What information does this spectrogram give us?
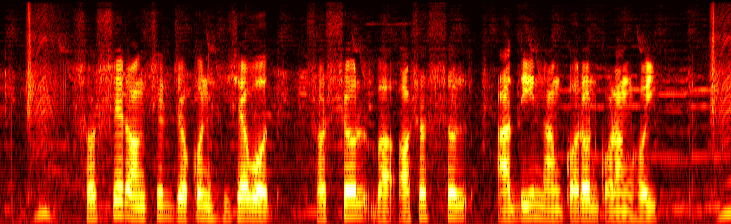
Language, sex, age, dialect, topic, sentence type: Bengali, male, 18-24, Rajbangshi, agriculture, statement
